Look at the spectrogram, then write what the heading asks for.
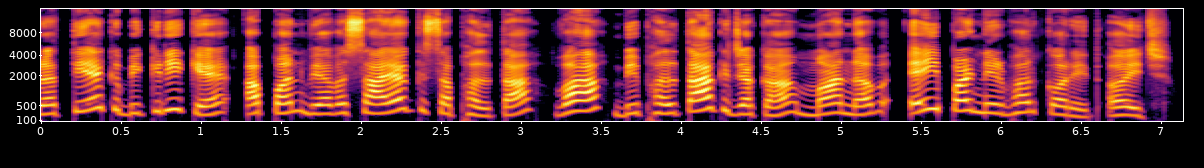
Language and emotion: Maithili, neutral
